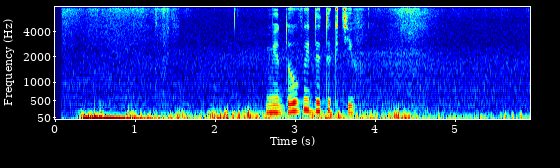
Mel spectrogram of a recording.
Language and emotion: Russian, neutral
